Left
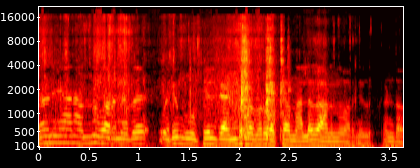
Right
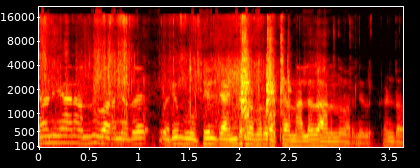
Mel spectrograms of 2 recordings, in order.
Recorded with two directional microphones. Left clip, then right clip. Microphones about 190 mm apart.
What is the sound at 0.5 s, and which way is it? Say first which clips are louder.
Speech: right 2 dB; centre (ahead or behind).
